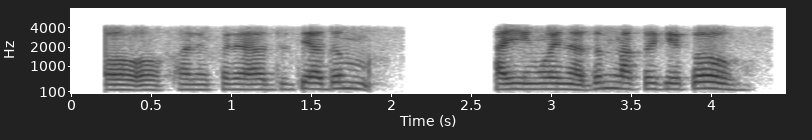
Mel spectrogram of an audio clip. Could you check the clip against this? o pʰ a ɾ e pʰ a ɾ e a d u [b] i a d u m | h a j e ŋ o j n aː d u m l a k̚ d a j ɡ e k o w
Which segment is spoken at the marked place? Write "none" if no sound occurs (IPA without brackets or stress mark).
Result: d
